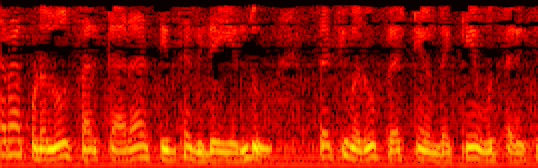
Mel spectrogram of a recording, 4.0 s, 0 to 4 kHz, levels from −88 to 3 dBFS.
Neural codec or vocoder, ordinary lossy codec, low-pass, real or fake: none; MP3, 16 kbps; 3.6 kHz; real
